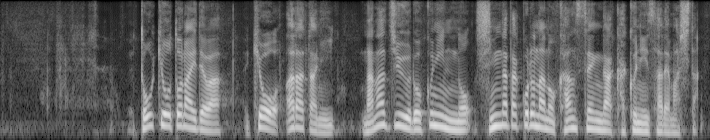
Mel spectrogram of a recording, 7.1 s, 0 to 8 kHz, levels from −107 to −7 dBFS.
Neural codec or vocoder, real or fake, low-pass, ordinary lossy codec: codec, 16 kHz, 4 kbps, X-Codec, HuBERT features, trained on LibriSpeech; fake; none; none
